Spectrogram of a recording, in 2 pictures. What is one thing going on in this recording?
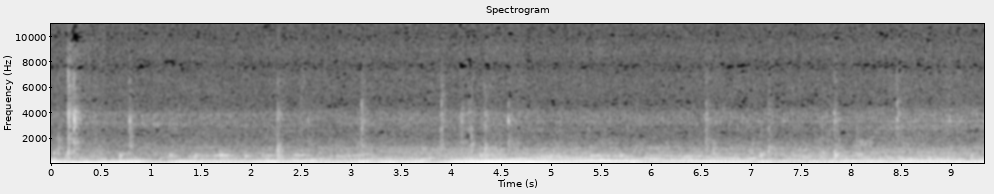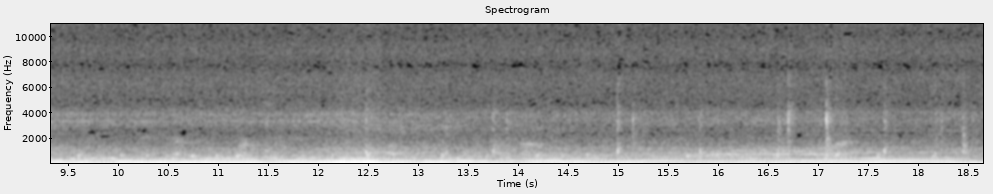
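Game controller buttons click softly.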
